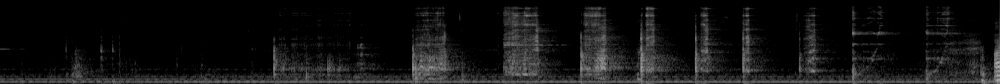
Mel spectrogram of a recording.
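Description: Chef's knife scraping chopped cilantro off a plastic cutting board into a glass bowl: a string of short, irregular scrapes and taps that begin about four seconds in, over a steady low hum.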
